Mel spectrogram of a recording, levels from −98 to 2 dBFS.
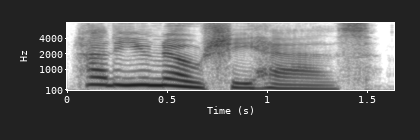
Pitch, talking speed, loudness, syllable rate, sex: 230 Hz, 220 wpm, -16 LUFS, 4.4 syllables/s, female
